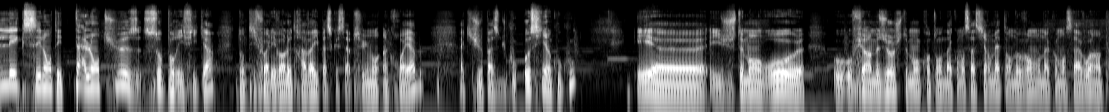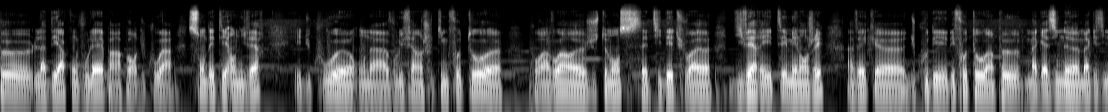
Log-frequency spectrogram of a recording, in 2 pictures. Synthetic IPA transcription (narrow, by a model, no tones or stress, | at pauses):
lekselɑ̃t̪et̪alɑ̃t̪ʰyøzsopoʁifikʲad̪̥ɔ̃t̪ilfoalevwaʁlət̪χavajpaʁsə̥kəsɛt̪apsolymɑ̃ʔɛ̃kχwajabla̰kʲi̥ʒəpas̬d̪ykuosiɛ̃kuku | eøḛʒyst̪əmɑ̃ːɡʁooofyʁeaməzyʁʒyst̪əmɑ̃kɑ̃t̪ɔ̃nakɔmɑ̃seasiʁəmɛt̪χɑ̃nɔvɑ̃bʁɔ̃nakɔmɑ̃seavwaʁɛ̃pʰølad̪eakɔ̃vulɛpaʁːapɔʁd̪ykʰua̰sɔ̃d̪et̪eʔɑ̰̃nivɛʁ | ed̪ykʰuøɔ̰̃navulyfɛʁɛ̃ʃut̪iŋfot̪oøpʰuʁavwaʁøʒyst̪əmɑ̃sɛt̪ʰid̪et̪ʰyvwaød̪ivɛʁeːt̪ʰemelɑ̃ʒe | a̰vɛkʰød̪ykʰud̪ed̪efot̪oɛ̃pømaɡazinømaɡazin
